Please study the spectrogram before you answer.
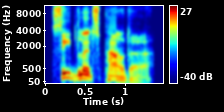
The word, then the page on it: Seidlitz powder: British English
